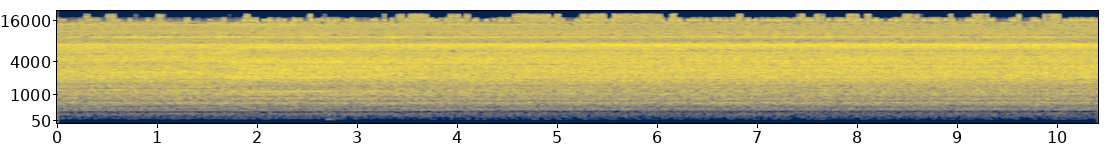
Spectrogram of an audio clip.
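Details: Bissell ProHeat 2X Revolution Pet Pro on wet setting cleaning upholstery with the attachment: steady high-pitched suction motor roar at even pitch, no surging or rattles, extracting dirty water; running normally.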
